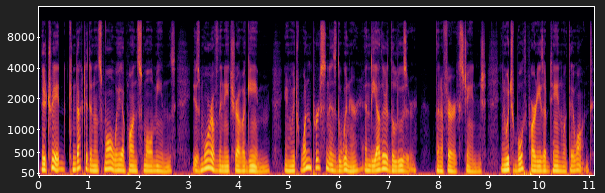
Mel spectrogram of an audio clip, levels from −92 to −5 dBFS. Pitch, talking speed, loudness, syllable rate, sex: 110 Hz, 225 wpm, -19 LUFS, 5.8 syllables/s, male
